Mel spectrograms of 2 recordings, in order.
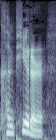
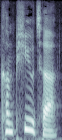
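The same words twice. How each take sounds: First: It is said with an American accent. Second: It is said with a British accent. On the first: "在美式发音读成computer" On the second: "在英式发音是computer"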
